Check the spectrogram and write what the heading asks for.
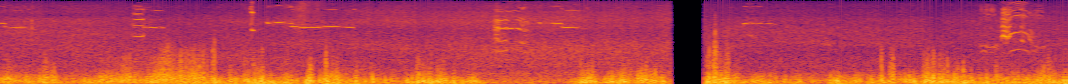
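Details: Gulls circling above a person feeding them on an Atlantic City beach, New Jersey: repeated short high mewing cries, some drawn out and wavering, set against heavy low wind and surf noise.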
